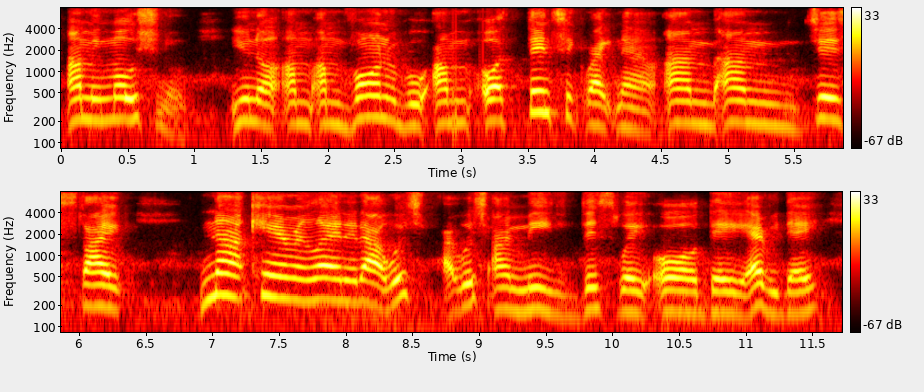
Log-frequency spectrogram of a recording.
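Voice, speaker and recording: A woman's voice: fairly low pitch, a little slow, a little mellow, slight background noise. Blunt, emphatic woman podcaster. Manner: blunt, emphatic, repeats herself for stress. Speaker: podcast host. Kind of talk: unfiltered late-night monologue.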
